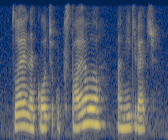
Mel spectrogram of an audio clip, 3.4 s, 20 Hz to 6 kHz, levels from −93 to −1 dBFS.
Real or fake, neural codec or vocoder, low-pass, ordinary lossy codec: fake; codec, 44.1 kHz, 7.8 kbps, DAC; 5.4 kHz; Opus, 64 kbps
